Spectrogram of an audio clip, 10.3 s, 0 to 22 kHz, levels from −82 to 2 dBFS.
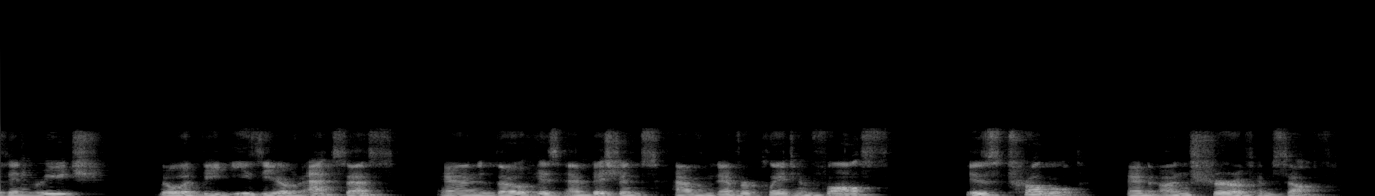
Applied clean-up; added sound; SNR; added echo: neural mask model DeepFilterNet 3.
